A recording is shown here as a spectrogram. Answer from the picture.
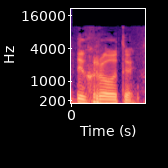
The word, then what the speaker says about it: De Groot: Do I pronounce it like that, De Groot? – Yes, it's more or less like that. It's Ronnie De Groot.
